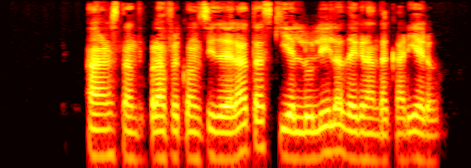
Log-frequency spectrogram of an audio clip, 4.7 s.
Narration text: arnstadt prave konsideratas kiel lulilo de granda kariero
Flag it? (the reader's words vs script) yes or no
no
